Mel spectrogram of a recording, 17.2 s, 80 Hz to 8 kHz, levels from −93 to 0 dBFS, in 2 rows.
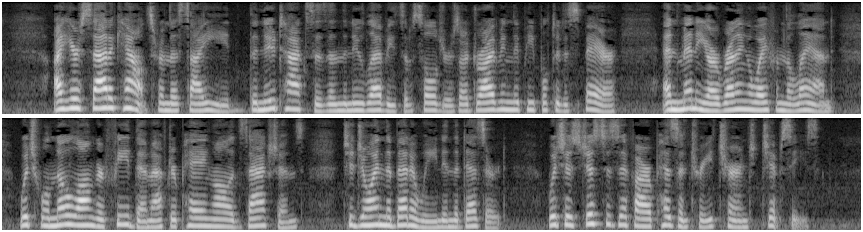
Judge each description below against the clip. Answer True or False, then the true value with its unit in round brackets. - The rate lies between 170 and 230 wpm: True (195 wpm)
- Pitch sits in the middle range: False (195 Hz)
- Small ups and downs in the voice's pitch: False (3.5 semitones)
